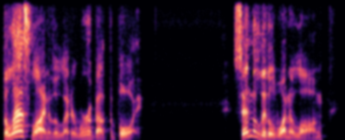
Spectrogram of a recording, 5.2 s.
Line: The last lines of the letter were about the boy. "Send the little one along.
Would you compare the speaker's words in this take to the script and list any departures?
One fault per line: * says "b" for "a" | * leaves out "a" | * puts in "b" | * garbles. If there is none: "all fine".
* says "line" for "lines"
